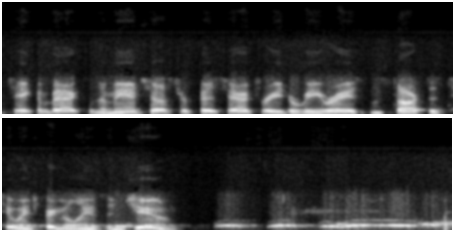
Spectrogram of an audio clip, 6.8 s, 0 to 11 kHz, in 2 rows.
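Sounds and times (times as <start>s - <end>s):
speech: 0.1s - 6.0s
owl hooting: 3.0s - 6.7s.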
